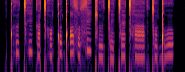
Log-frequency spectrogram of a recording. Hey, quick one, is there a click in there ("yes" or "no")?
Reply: yes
